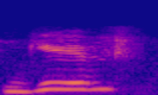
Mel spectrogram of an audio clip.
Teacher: way to pronounce it so the word g-i-v-e give right give the V actually has a buzz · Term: v sound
